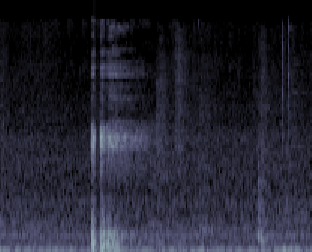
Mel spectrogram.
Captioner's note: clears throat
